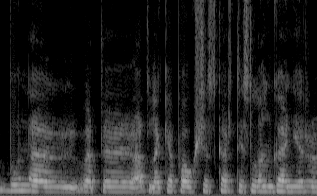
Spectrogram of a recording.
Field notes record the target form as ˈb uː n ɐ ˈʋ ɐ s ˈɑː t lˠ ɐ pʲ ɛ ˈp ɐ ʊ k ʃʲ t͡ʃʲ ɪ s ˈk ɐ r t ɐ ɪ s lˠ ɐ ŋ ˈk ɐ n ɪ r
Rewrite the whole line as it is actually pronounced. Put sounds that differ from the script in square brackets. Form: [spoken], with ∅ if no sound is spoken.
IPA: ˈb uː n ɐ ˈʋ ɐ [t] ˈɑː t lˠ ɐ [kʲ] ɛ ˈp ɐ ʊ k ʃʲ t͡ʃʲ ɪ s ˈk ɐ r t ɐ ɪ s lˠ ɐ ŋ [ˈɡ] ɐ n ɪ r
